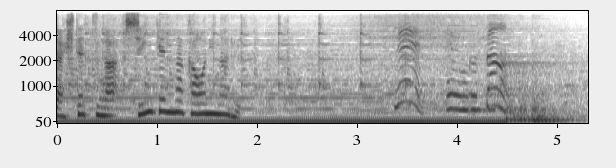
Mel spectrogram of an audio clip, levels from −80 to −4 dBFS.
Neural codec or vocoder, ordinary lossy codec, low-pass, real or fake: none; none; 7.2 kHz; real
